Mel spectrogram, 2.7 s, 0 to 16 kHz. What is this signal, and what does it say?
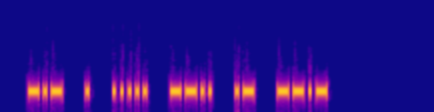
Morse code, heard as a keyed tone, about 50 wpm, spaced as for 36 wpm, 700 Hz. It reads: KE5ZAQ
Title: USA Call Signs - 2x Character Spacing - 50wpm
